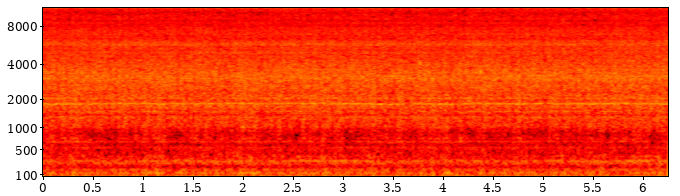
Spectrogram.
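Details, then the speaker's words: Honda Jade or Toyota C-HR hybrid being checked for misfires and suspected injector flooding: the idle is currently even with no misfires, but a low, uneven rumbling rattle of a beat or two a second comes through. The transmission damper disc is rattling hard. "сейчас пока работает ровно вроде нету пропусков по зажиганию но демфер гремит ё-моё вообще жёстко брякает как не знаю что"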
